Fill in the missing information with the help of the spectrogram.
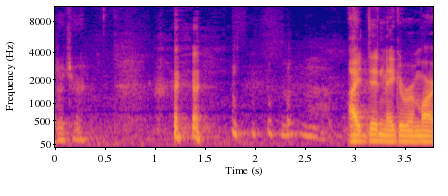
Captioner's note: laughing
